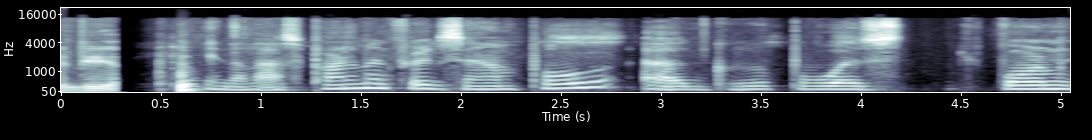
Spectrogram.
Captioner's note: speaking French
